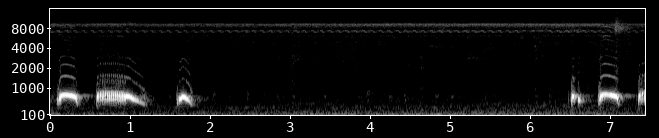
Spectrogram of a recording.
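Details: Spotted dove lure cooing: one full phrase of short coos, a long mellow coo and a closing clipped note, then a long silence before the next phrase begins.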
